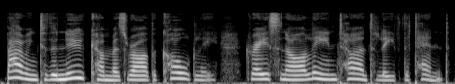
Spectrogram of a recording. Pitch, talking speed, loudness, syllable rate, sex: 230 Hz, 185 wpm, -15 LUFS, 5.7 syllables/s, female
